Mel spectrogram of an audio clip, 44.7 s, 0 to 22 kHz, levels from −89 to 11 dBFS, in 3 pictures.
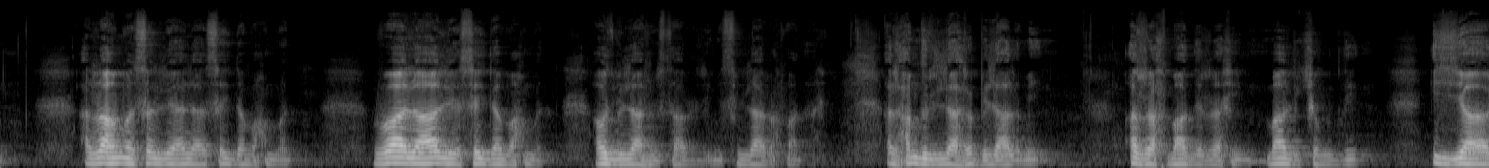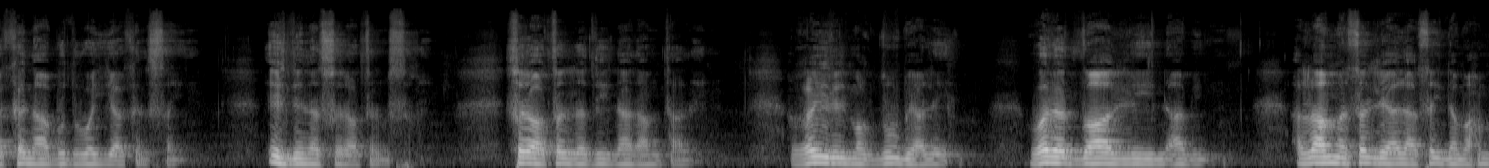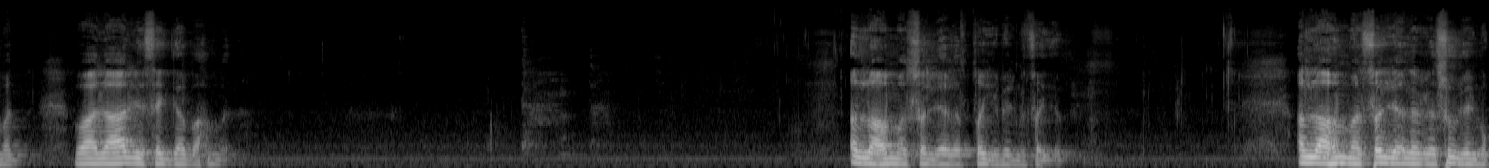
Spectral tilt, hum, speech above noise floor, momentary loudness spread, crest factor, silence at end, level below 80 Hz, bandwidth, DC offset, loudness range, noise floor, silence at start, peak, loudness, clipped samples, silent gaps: -7 dB/octave; none; 40 dB; 21 LU; 24 dB; 0 s; -58 dBFS; 15.5 kHz; under 0.1%; 9 LU; -64 dBFS; 0.8 s; -2 dBFS; -25 LUFS; under 0.1%; none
